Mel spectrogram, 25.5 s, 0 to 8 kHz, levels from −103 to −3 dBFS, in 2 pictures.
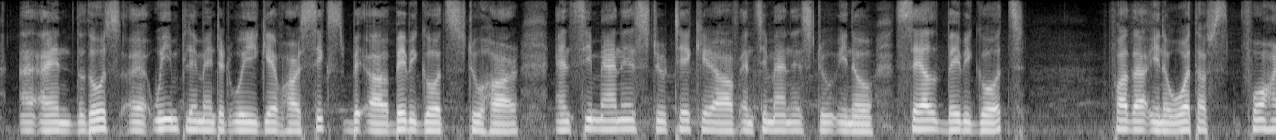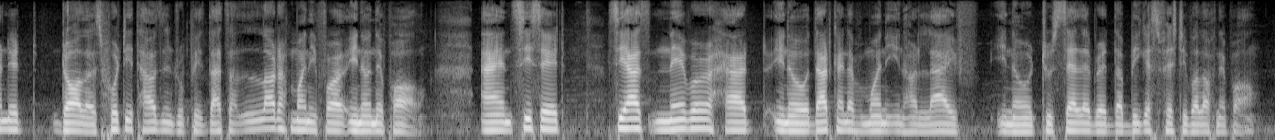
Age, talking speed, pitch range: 20-39, 180 wpm, 125-145 Hz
